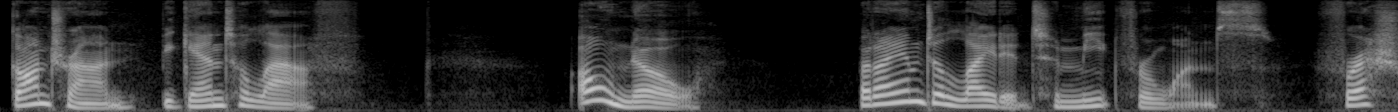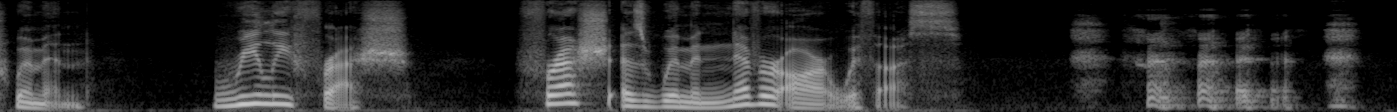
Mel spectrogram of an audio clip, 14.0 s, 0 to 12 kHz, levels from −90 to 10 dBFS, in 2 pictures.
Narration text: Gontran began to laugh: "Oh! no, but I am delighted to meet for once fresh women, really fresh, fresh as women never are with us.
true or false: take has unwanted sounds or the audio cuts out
true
